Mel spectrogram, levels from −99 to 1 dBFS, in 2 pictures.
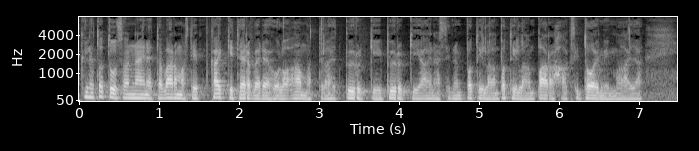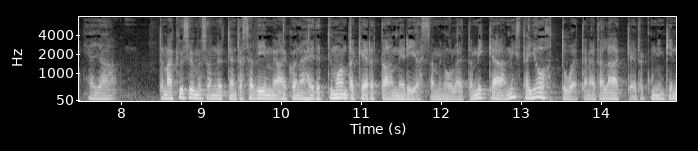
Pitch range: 100-120 Hz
